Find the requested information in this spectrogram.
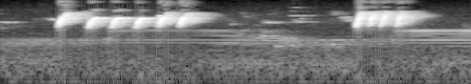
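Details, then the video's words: Asian fairy-bluebird delivering a fast series of about five loud, similar swept notes, then a pause and a second burst of four, over a faint steady low hum. "Tiếng chim Thanh Lam(Chim Lam) | The sound of the bird Irena puella"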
